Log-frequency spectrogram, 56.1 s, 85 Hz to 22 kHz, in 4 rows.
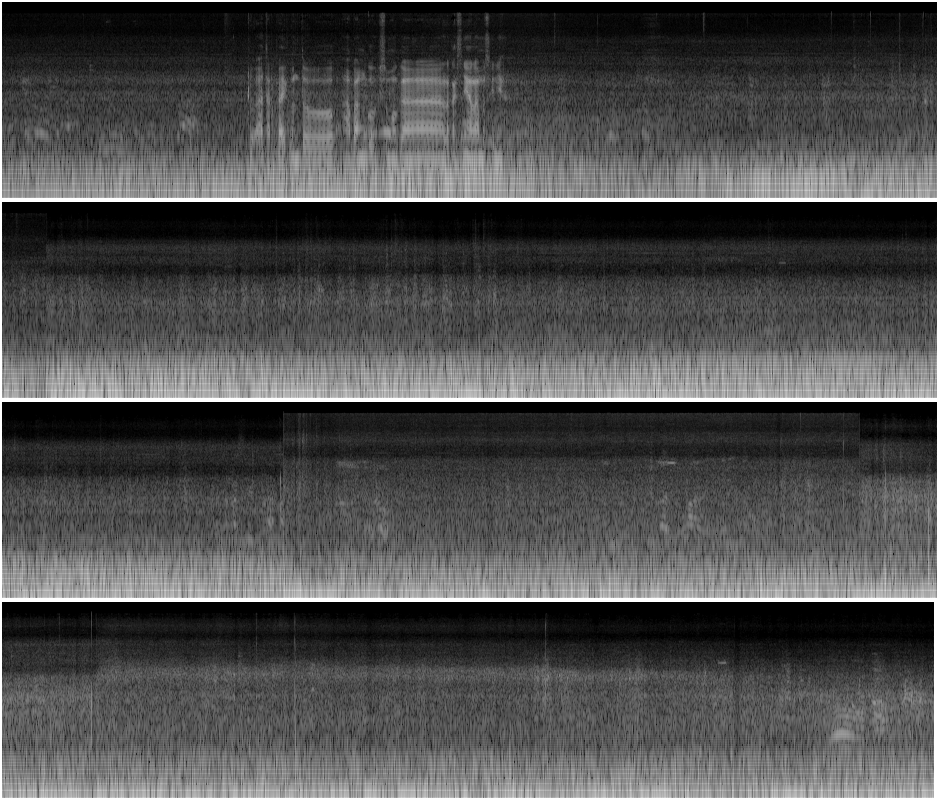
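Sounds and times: bus engine and road rumble: 0.0 - 56.0.

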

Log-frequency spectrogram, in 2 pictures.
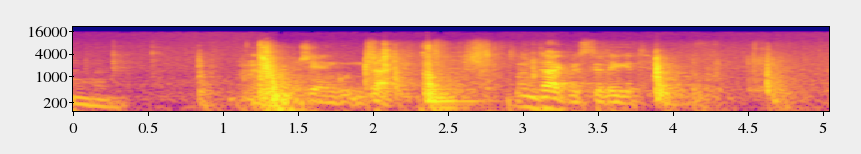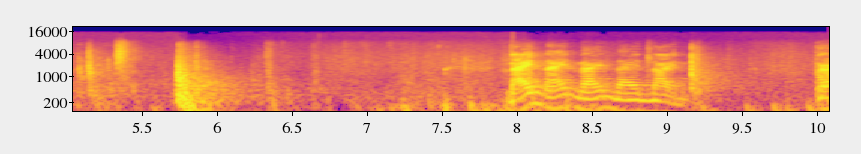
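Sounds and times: door closing thud: 0.8 - 2.9, 3.8 - 6.4.

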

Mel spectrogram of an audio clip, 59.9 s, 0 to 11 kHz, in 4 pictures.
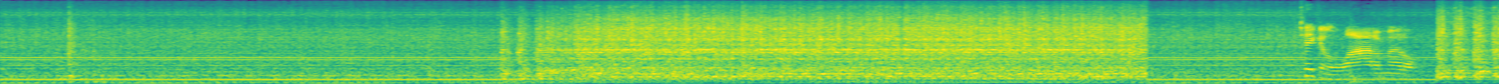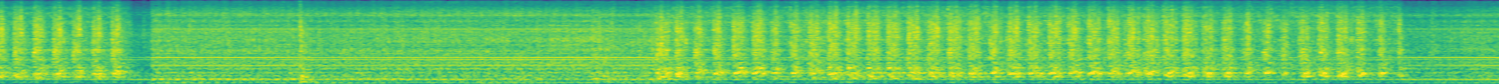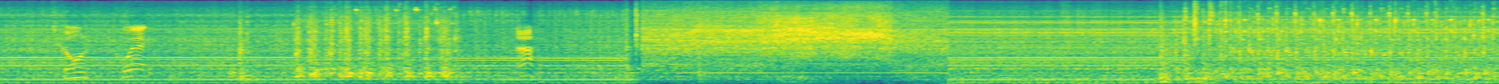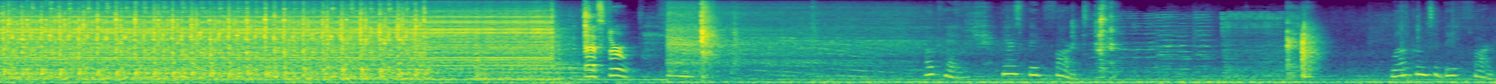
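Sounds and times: drill press motor running: 0.0 - 50.7, 51.6 - 55.0
shop vacuum running: 0.0 - 59.2.

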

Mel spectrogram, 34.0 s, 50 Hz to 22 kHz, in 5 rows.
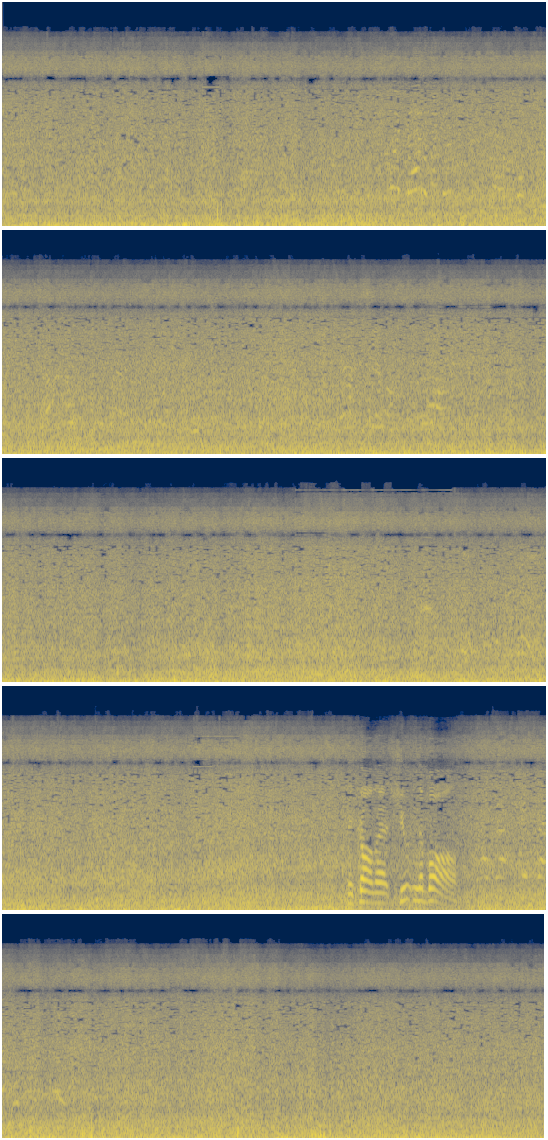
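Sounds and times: wind rumble on microphone: 0.0 - 25.0, 26.1 - 33.9
ocean surf breaking on rocks: 0.0 - 33.9.

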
